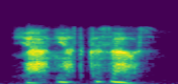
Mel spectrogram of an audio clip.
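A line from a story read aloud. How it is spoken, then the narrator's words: Whisper. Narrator (Russian): прошептала она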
